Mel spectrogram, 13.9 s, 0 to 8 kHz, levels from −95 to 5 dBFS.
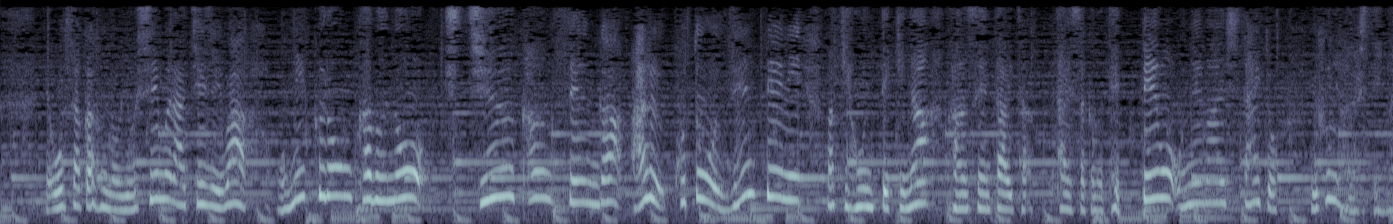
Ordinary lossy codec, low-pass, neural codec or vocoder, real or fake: MP3, 32 kbps; 7.2 kHz; none; real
